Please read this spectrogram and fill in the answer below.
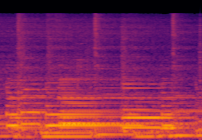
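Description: Live jazz quartet playing: archtop electric guitar, double bass, keyboard and drum kit with cymbals.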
